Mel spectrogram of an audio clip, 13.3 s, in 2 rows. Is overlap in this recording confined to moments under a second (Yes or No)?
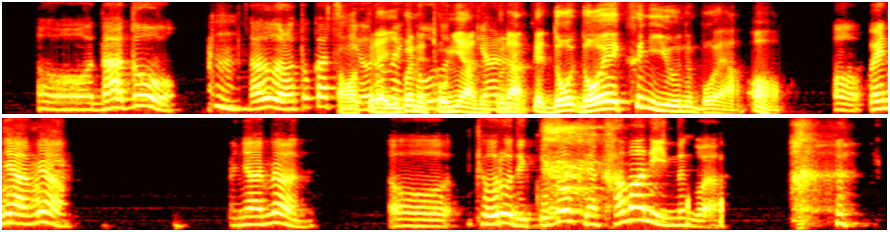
No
